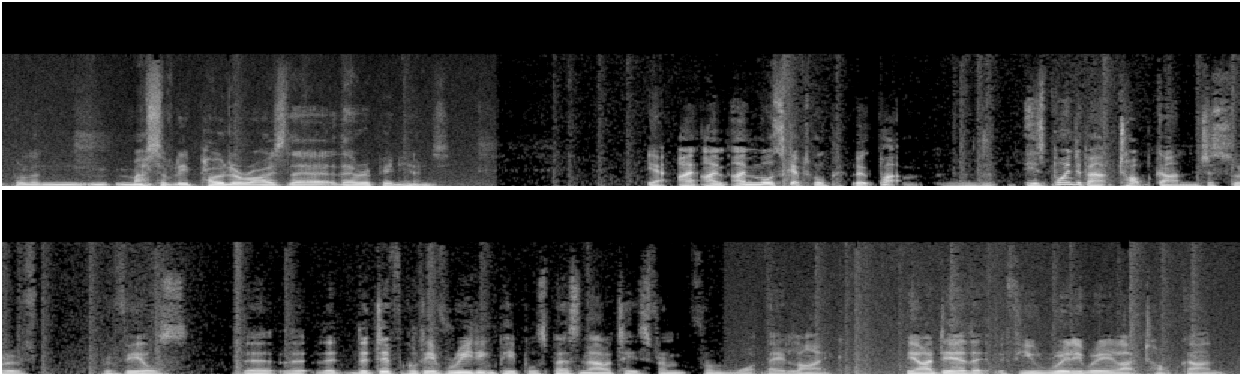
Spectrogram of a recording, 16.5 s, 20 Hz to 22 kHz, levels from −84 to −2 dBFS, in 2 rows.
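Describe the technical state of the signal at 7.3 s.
A background that drops and breaks up into twinkling specks: overdone noise removal, running from 3.30 s, after "polarized their their opinions", to 13.07 s, before "what they like". Set too strongly against room noise about 24 dB below the speech, the reducer is pushing individual frequency bands far down whenever they sit near its noise estimate, stripping the quieter parts of the voice along with the noise.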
